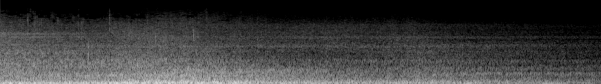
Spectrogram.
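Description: Deep, noisy rumble of a fiery logo-reveal sound effect, the tail of a boom, holding for about two seconds and then fading out steadily.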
